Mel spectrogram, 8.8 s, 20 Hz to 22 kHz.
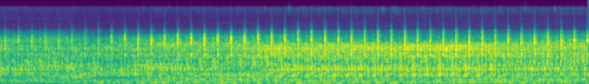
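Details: BMW X5 E53 with M62 4.4 V8 at idle: sharp even ticking about 2.5 per second, apparently from the left cylinder head as seen from the driver's seat; top-end knock, cause unknown.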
